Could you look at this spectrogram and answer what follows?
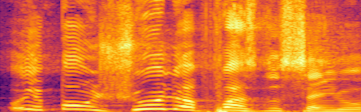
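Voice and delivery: high, loud churchy greeting; a woman calling out a loud, high greeting. Retold or imitated. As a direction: call out sweetly as the sister greeting him. Woman greets him loudly at church.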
